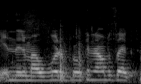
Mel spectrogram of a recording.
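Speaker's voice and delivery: ordinary talk, nothing marked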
